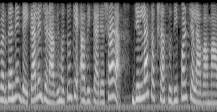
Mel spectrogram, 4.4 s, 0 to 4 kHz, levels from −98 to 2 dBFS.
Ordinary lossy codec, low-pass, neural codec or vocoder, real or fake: none; 3.6 kHz; none; real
